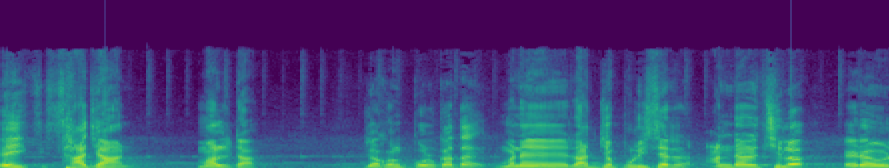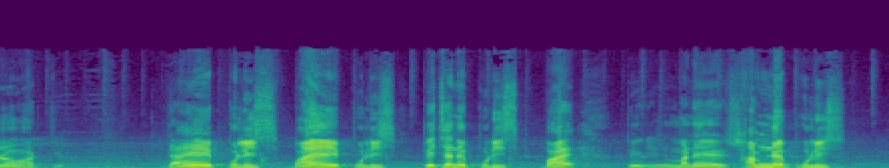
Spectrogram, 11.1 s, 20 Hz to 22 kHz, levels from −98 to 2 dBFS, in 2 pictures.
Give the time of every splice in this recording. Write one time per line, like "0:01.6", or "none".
none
